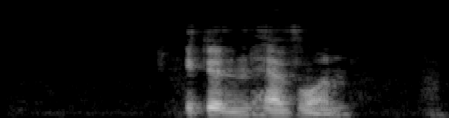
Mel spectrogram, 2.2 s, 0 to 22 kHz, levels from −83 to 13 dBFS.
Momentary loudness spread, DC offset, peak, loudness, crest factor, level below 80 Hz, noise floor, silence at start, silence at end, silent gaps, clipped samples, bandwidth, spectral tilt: 14 LU; under 0.1%; -4 dBFS; -21 LUFS; 22 dB; -68 dBFS; -75 dBFS; 0.95 s; 0.5 s; none; under 0.1%; 7.8 kHz; -6.5 dB/octave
